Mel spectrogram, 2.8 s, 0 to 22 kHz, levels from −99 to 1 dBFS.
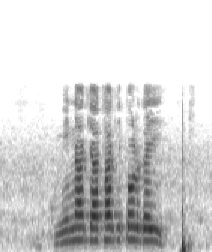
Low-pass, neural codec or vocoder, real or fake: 5.4 kHz; none; real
